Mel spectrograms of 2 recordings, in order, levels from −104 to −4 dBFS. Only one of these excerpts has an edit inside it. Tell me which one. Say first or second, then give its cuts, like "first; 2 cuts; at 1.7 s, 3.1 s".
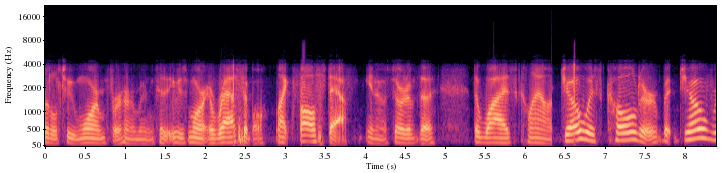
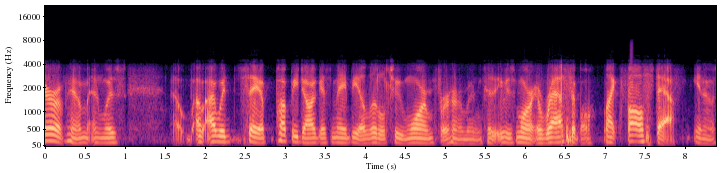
first; 1 cut; at 6.4 s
